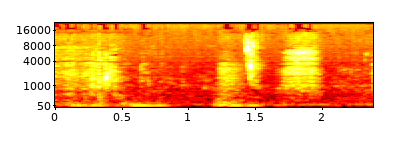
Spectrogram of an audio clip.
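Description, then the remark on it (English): Soft chewing of smoked salmon, wild hand-caught Chinook (King) salmon, with a few moist, squishy bites in an irregular rhythm, quiet and intimate, with no one talking. “I don't know how I'm going to do this with chewing, but.”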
